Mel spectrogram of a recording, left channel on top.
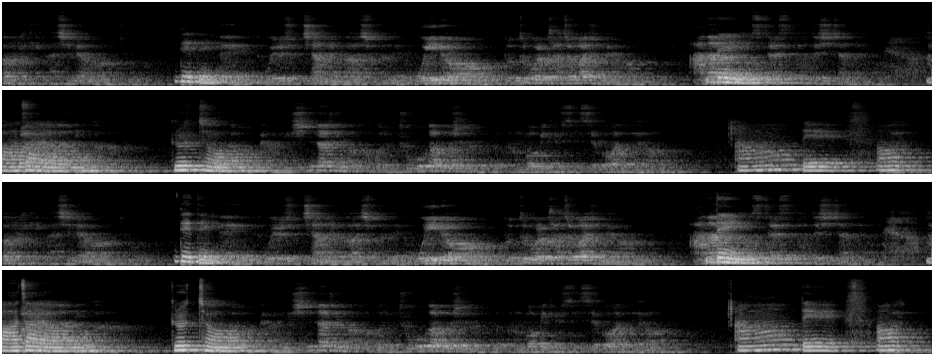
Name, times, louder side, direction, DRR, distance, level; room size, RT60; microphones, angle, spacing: voice 1, 0.0-1.4 2.2-6.5 6.9-8.9 9.2-10.5 11.6-15.9 18.1-18.3, right 1 dB, 20° left, -5 dB, 1.5 m, -33 dB
voice 2, 1.7-2.2 7.0-7.6 8.8-10.3 11.0-11.8 16.6-18.3, right 2 dB, 35° right, 4 dB, 0.4 m, -20 dB
5.4 x 5.2 x 3.4 m, 1.4 s
head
